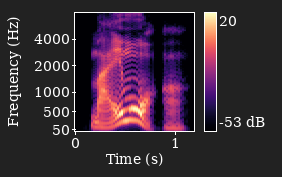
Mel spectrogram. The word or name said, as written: 埋没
